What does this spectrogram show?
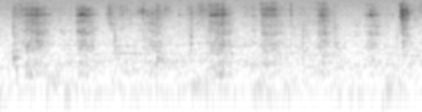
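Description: Cheese balls (crunchy puffed corn snacks) being chewed with the mouth close to the microphone: a crisp crunch about twice a second, with a sharper crack near the end.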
